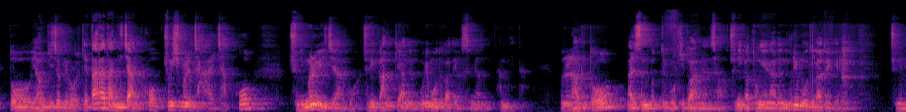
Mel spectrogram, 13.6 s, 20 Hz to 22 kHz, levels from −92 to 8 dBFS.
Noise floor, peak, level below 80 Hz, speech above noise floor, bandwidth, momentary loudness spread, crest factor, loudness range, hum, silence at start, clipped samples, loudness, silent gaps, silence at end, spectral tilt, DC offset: -71 dBFS; -10 dBFS; -64 dBFS; 41 dB; 15 kHz; 16 LU; 20 dB; 6 LU; none; 0.15 s; under 0.1%; -30 LUFS; none; 0 s; -5 dB/octave; under 0.1%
